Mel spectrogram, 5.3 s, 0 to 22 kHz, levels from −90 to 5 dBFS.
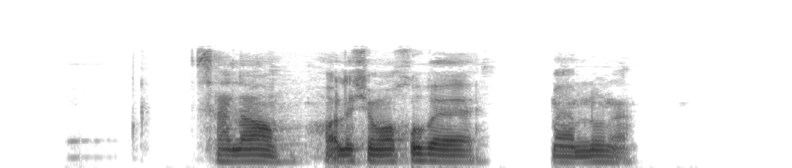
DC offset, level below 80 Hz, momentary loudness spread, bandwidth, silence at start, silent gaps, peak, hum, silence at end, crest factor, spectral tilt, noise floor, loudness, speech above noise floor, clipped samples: under 0.1%; -64 dBFS; 19 LU; 7.8 kHz; 1.3 s; 3.37-3.66 s; -4 dBFS; none; 1.1 s; 18 dB; -6 dB/octave; -59 dBFS; -20 LUFS; 41 dB; under 0.1%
